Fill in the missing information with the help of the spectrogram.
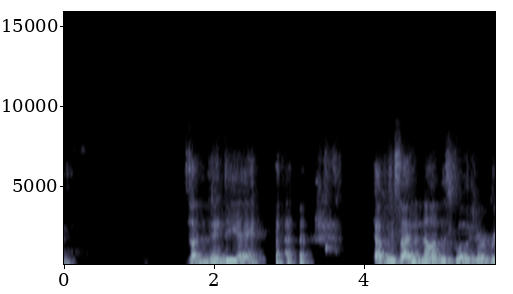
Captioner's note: laugh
